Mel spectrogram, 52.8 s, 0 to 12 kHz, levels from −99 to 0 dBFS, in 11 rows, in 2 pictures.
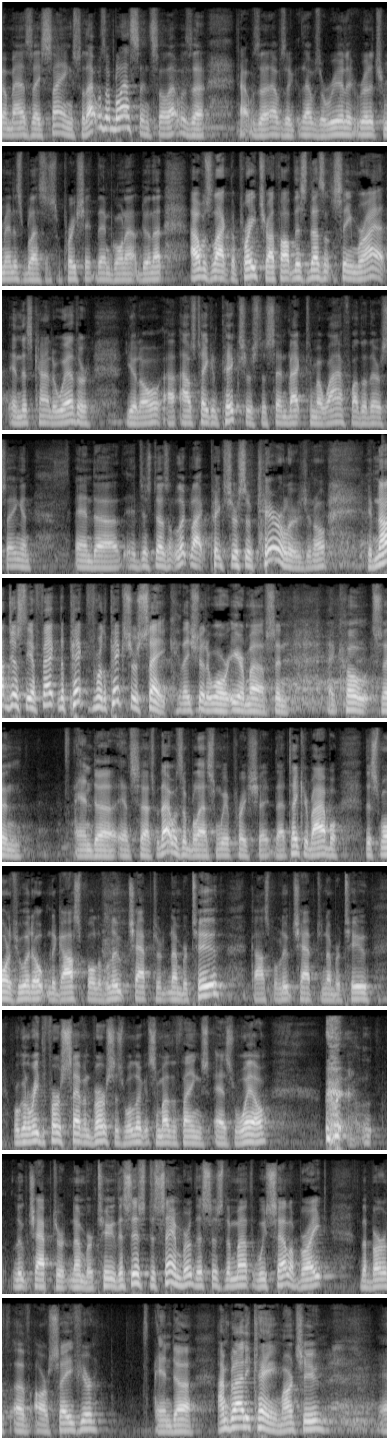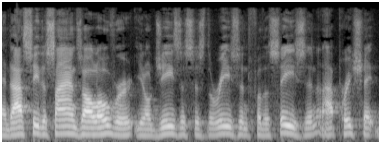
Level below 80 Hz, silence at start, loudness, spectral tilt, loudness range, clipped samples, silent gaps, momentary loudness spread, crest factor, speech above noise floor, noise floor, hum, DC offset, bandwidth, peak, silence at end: -56 dBFS; 0 s; -21 LUFS; -5 dB/octave; 6 LU; under 0.1%; none; 12 LU; 20 dB; 28 dB; -48 dBFS; none; under 0.1%; 11 kHz; 0 dBFS; 0 s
